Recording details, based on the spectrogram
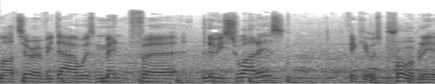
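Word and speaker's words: Luis Suárez: Luis Suarez, rather, in the Uruguayan pronunciation, heading back across goal, off target on that occasion.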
